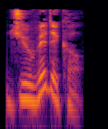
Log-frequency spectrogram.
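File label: "juridical", British English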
